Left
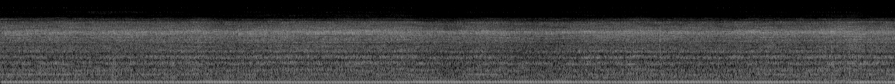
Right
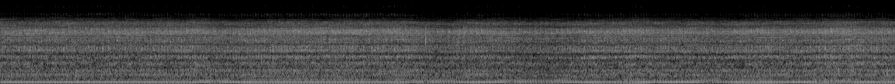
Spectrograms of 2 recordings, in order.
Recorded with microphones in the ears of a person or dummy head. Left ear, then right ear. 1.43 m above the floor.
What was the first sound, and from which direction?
An engine running, 35° right (ahead or behind).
